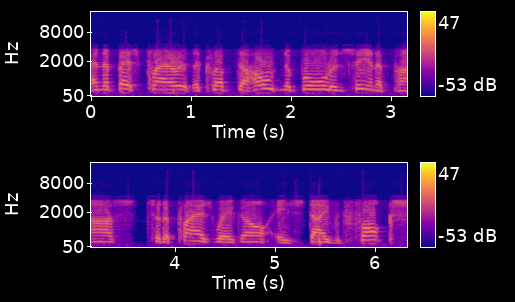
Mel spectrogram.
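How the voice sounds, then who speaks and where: Here a man speaks with a Norfolk accent. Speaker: football fan. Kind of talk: radio phone-in call.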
